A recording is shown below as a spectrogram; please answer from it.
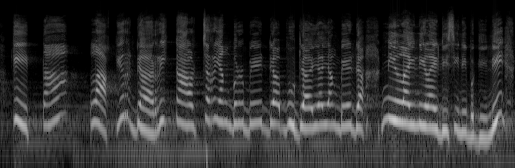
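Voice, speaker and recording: A woman pastor preaches in a high, bright voice, chatty and animated as she asks her listeners questions. Her words ring out with long reverb in a church hall. Soft music sits faintly behind her. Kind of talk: sermon. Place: church sanctuary.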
